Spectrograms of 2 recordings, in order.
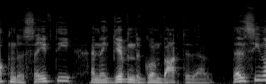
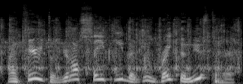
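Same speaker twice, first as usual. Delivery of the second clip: raised pitch, telling him off; mock scolding; 9 semitones higher than usual. Narrator tells Kirito off, high mock scolding.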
